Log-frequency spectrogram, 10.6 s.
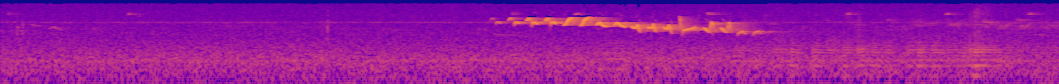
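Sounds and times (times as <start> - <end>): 
willow warbler song: 4.9 - 7.8, 8.9 - 10.5.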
